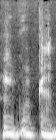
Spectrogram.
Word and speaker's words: Ngoka: I'm trying to pronounce the name exactly the way they do, but it is Ngoka. But when you are in South Africa, they have this way they pronounce it with their tongue.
